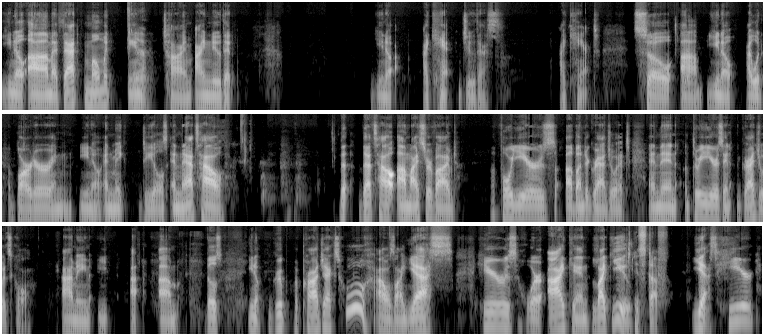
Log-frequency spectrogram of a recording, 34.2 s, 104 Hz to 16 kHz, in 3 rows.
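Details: Adult man who stutters and still gets hung up on words after 20 years of speech therapy; stuttering.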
